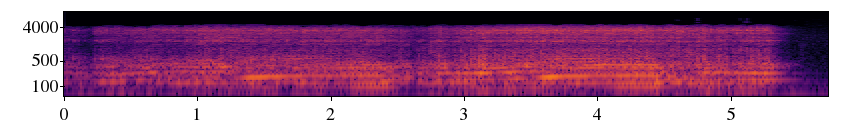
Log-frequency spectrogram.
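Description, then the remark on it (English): A failing airplane engine with motor trouble over the Indian Ocean drones loudly and roughly, its pitch wavering unevenly and briefly dipping midway, before it abruptly cuts out into silence. “We've got motor trouble.”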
